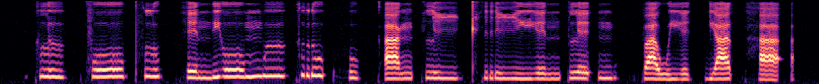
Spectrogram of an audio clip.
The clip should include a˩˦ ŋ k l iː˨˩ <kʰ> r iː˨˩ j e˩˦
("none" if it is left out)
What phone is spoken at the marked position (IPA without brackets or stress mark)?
kʰ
